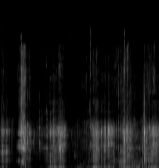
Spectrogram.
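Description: Crunching of large, ridged, unflattened taco-seasoned chips being bitten and chewed, with several sharp, crackly crunches coming in irregular bursts and no talk over them.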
